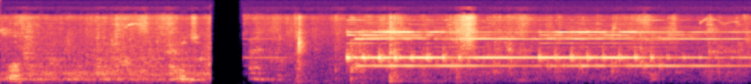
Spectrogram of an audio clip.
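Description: After some muffled talk and a brief silence, a phone rings with a repeating electronic tone that carries on steadily to the end.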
